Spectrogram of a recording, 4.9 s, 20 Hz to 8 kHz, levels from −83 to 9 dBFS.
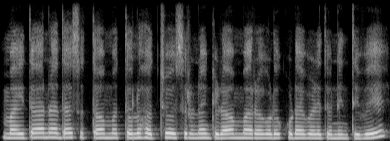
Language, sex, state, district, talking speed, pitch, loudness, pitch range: Kannada, female, Karnataka, Bidar, 110 wpm, 230 Hz, -13 LUFS, 220-240 Hz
